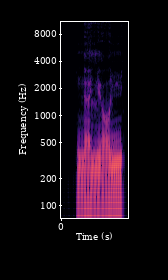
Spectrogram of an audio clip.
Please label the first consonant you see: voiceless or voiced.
voiced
